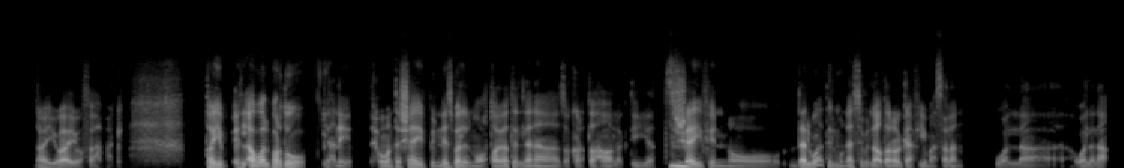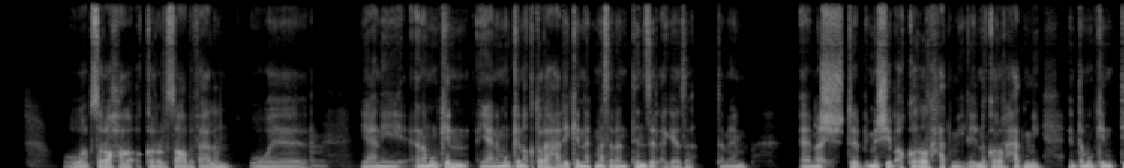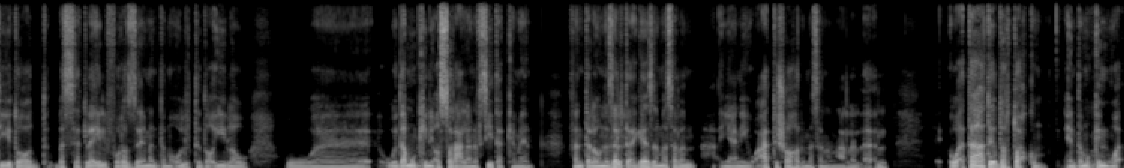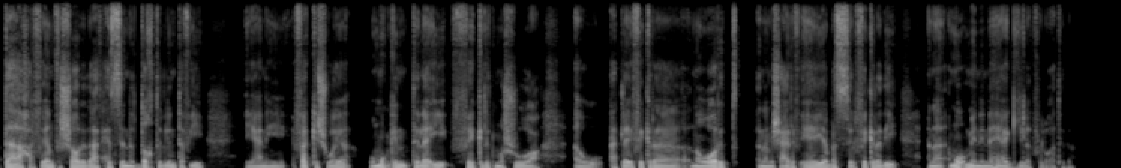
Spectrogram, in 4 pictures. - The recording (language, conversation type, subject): Arabic, advice, إيه اللي أنسب لي: أرجع بلدي ولا أفضل في البلد اللي أنا فيه دلوقتي؟
- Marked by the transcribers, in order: none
